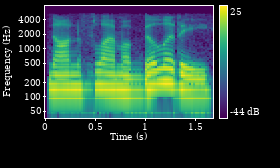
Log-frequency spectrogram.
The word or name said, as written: nonflammability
